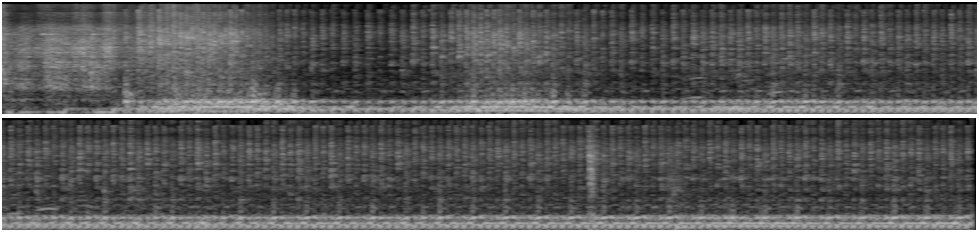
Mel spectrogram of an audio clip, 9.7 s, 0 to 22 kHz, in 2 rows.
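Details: Nissan Micra K11 swapped with an SR20DE four-cylinder, start after ignition timing corrected: cranks, catches, revs briefly, then settles into a smooth steady idle with no ticking or misses; quieter than expected, normal idle.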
